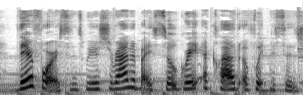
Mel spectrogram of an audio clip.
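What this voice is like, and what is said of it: Strained voice, giving out. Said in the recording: “Don't know where my voice is going”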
